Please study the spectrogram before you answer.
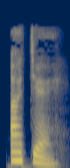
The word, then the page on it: aceh: indonesian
